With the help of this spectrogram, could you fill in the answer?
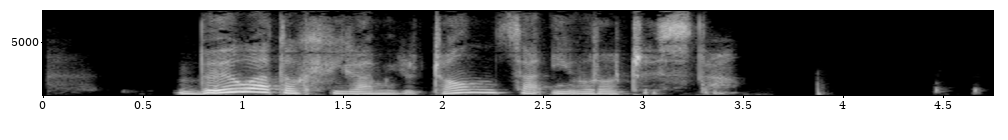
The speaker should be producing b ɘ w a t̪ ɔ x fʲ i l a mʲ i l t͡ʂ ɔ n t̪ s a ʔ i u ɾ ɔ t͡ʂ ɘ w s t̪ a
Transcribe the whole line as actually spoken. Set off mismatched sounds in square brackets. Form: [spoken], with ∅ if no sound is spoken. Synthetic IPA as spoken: b ɘ w a t̪ ɔ x fʲ i l a mʲ i l t͡ʂ ɔ n t̪ s a ʔ i u ɾ ɔ t͡ʂ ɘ [∅] s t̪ a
